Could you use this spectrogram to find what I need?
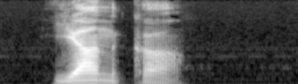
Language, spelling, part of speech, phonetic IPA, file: Polish, Janka, proper noun / noun, [ˈjãŋka], Pl-Janka.ogg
